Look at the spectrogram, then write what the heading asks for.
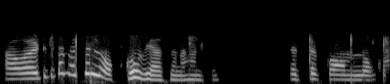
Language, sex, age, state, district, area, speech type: Odia, female, 18-30, Odisha, Sambalpur, rural, conversation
